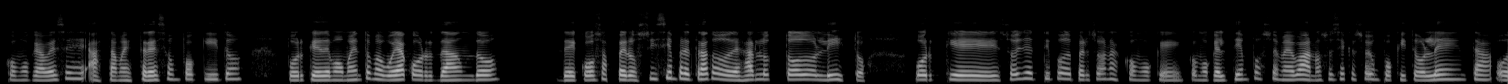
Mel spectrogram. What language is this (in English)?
Spanish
